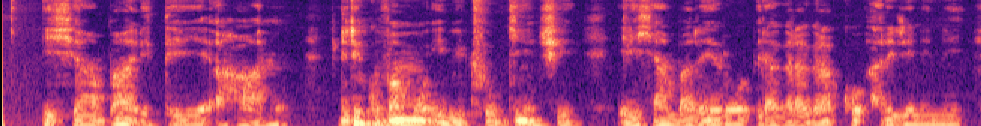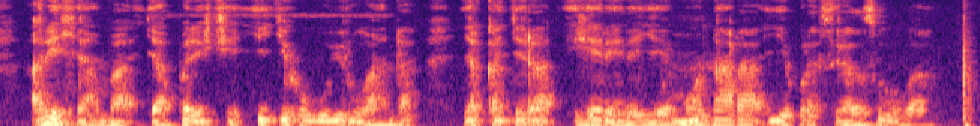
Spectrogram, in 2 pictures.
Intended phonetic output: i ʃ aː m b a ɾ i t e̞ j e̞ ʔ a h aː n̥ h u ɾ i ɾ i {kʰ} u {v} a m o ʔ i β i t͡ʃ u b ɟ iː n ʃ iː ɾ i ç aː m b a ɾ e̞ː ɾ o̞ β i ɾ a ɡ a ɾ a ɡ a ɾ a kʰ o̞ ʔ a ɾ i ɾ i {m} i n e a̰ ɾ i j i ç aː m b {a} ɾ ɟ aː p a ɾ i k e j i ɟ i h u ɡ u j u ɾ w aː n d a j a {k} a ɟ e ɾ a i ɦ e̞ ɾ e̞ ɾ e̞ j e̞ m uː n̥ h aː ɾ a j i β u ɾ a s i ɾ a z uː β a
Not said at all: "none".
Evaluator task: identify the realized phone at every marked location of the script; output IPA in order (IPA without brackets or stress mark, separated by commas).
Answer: k, v, n, a, k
